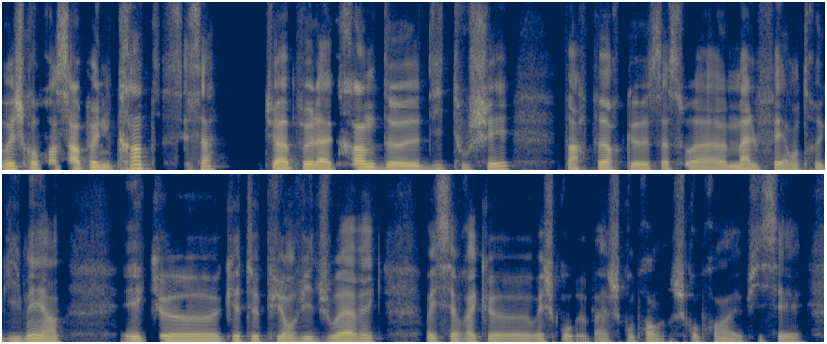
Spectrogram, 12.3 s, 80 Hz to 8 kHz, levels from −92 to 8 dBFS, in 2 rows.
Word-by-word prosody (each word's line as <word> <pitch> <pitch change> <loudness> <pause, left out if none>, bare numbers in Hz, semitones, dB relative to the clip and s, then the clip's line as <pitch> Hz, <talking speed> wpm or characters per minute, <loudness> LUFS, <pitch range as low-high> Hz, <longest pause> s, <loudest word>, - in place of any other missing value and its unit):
Oui, 135 +2 +6
je - - +4
comprends, 140 - 0
c'est 110 - +5
un 95 - +8
peu 115 +4 +5
une 100 -3 +2
crainte, 180 - +4
c'est - - -12
ça? 135 +1 -1 0.3
Tu - - +2
as - - +9
un - - +5
peu 120 +6 +3
la 100 -4 +6
crainte 130 +4 +4
de 105 -1 +4
d'y 100 +1 -7
toucher 130 +6 -1 0.4
par - - 0
peur 115 -4 +1
que 95 -2 +1
ça 95 +2 -3
soit 95 0 0
«mal 95 0 +2
fait» 105 +4 -1
entre 90 0 -5
guillemets 90 +12 0
hein 120 +2 0 0.5
et 85 0 +1
que 90 -1 +1
que 90 - -8
tu 90 - -7
aies 95 - 0
plus 120 +7 -3
envie 110 -2 -1
de - - -13
jouer 100 +3 +1
avec. 130 +5 -1 0.3
Oui - - -1
c'est - - -2
vrai 110 +1 -2
que 80 -4 -4
oui 110 +7 -3
je - - -4
comp - - -8
bah 75 +3 -8
je 80 - -5
comprends, 115 +9 -7
je - - -5
comprends 105 -4 -7
et 75 - -8
puis - - -13
c'est, 75 0 -7
100 Hz, 260 wpm, -24 LUFS, 90-115 Hz, 0.5 s, as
